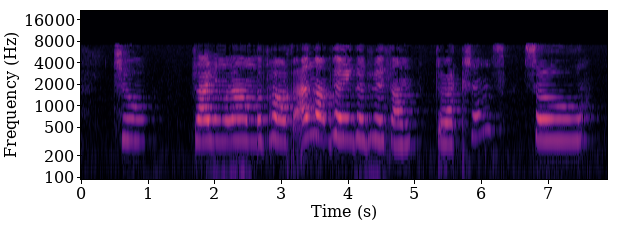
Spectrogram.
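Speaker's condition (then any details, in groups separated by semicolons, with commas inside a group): Cerebral palsy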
